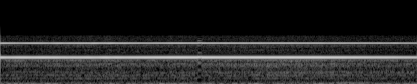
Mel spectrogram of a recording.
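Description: At 1.98 to 2.03 s a brief smear breaks the sound, a moment where it wobbles and then blends back. This is short concealed packet loss: about 40 ms arrived too late, and the receiver improvised roughly 33 ms by extending the preceding audio before rejoining it. Nothing reaches above 4 kHz, which fits a narrowband G.711 call codec.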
